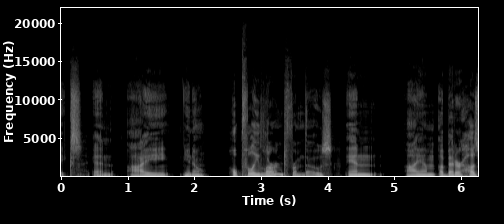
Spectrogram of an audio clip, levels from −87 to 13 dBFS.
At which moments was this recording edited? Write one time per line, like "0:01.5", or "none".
0:04.2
